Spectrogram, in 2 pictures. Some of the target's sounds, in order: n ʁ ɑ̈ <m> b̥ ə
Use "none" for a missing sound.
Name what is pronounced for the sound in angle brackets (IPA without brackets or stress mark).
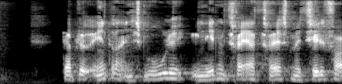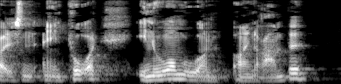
m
